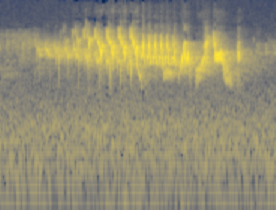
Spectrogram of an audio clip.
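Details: A common chaffinch in woodland sings a full strophe of rapid high notes that descend in groups and end in a terminal twirl, with light ambient forest noise.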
